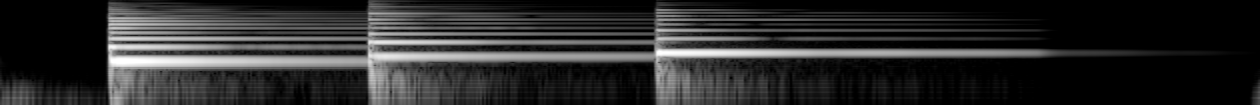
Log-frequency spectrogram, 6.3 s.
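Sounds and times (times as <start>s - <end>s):
melody built on a triad leaping by thirds: 0.6s - 5.2s.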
